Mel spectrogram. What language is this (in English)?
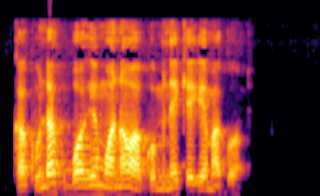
Taita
